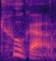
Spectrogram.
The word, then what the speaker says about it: hygge: It is, because otherwise you're right, things are sterile, and part of the Scandinavian philosophy is that, hygge, spelled like Heigi, but hygge, right?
